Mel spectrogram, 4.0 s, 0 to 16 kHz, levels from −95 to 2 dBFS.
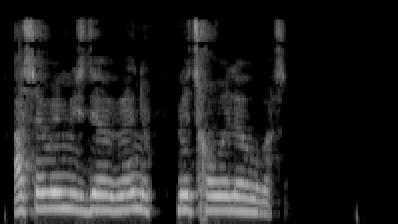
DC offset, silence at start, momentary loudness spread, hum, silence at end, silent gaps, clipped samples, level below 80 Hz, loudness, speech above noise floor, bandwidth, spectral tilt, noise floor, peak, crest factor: under 0.1%; 0.15 s; 10 LU; none; 1.15 s; none; under 0.1%; -78 dBFS; -30 LUFS; over 60 dB; 11.5 kHz; -4 dB/octave; under -90 dBFS; -18 dBFS; 14 dB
